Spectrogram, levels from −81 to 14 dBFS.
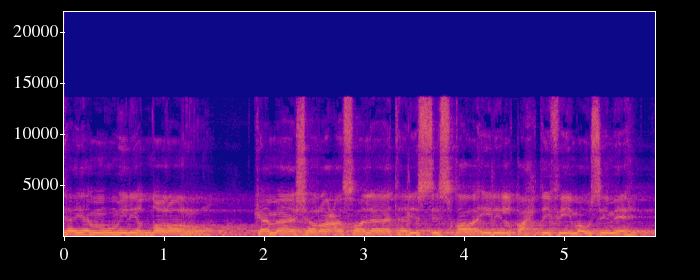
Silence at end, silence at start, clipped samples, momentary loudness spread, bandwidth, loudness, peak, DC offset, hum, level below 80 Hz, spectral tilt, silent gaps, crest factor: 0 s; 0 s; under 0.1%; 4 LU; 14 kHz; -14 LUFS; -4 dBFS; under 0.1%; none; -44 dBFS; -5 dB/octave; none; 8 dB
